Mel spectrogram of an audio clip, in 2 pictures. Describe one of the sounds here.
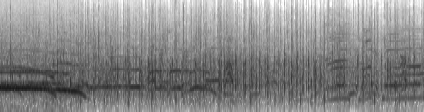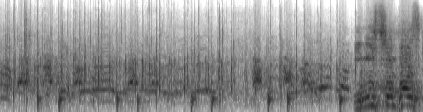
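A small group claps and applauds outdoors.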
